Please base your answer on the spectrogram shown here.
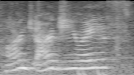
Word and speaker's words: argyraeus: I should have looked up how to pronounce it. Argyaeus. I have my computer right here. Oh, Argyaeus was pretty much it, yes.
